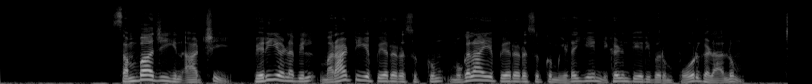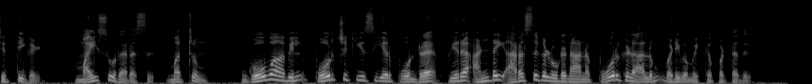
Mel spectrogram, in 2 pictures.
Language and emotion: Tamil, neutral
